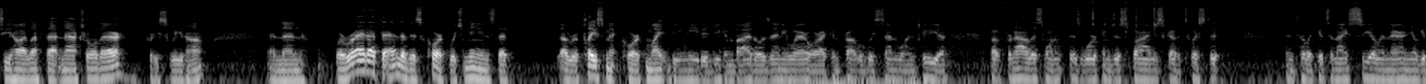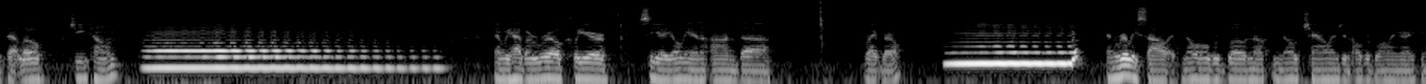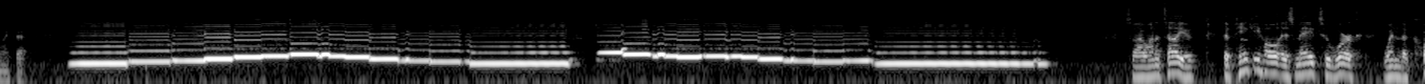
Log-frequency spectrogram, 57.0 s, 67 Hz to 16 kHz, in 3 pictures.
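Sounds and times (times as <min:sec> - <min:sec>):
low drone flute note: 0:20.9 - 0:25.0, 0:31.6 - 0:33.5, 0:39.0 - 0:52.0.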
